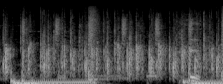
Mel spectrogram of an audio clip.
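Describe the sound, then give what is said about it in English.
A small studio audience gives light applause at the opening of a talk show: a dense, continuous patter of clapping with some vocal sounds mixed in. “That's, we have light studio audience tonight here. That sounds like a light studio audience, but that's okay because we will power through”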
